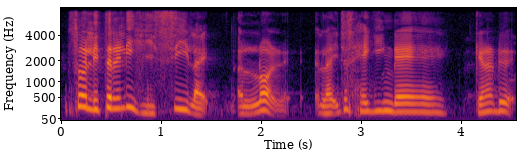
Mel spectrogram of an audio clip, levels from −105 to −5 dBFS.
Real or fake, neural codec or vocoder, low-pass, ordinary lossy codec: real; none; 7.2 kHz; none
